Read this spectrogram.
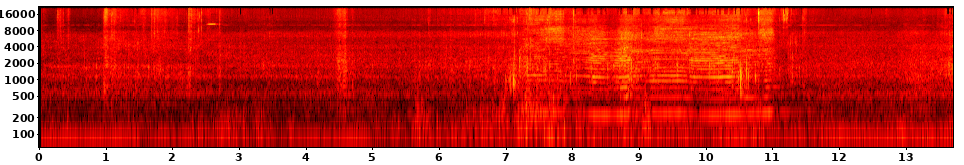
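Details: Range Rover Evoque reversing: a wavering mid-pitched groan holds for a few seconds over a low rumble; source unknown.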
